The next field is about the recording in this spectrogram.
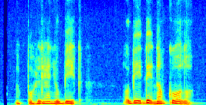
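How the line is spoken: Whispered coaxing. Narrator (Ukrainian): пошепки умовляв його Сенько

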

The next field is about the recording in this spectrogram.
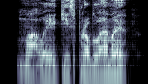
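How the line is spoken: Hoarse rasp. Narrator (Ukrainian): прохрипів Муді

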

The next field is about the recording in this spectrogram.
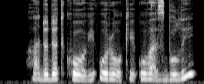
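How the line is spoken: Plain. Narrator (Ukrainian): запитала вона

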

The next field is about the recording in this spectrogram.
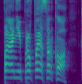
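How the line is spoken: Shouted. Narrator (Ukrainian): крикнув Гаррі

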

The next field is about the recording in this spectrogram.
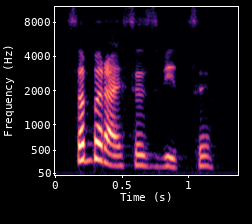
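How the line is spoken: Barked. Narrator (Ukrainian): гаркнув Персі

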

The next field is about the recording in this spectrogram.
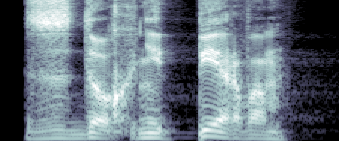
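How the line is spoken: Growling. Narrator (Russian): прорычал книжник

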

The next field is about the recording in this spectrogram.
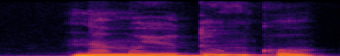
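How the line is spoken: Hollow, muffled voice. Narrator (Ukrainian): сказав Ел глухим голосом

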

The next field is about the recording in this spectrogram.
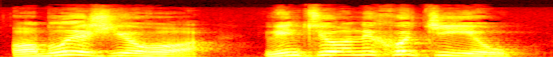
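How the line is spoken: Shouted. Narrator (Ukrainian): крикнула Джинні

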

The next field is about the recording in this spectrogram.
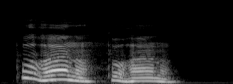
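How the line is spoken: Sigh. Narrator (Ukrainian): зітхнув любисток

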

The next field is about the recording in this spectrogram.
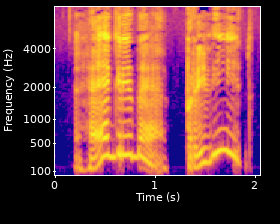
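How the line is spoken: Shouted. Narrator (Ukrainian): закричав Гаррі

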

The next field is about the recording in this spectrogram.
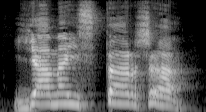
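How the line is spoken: Shrieking. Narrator (Ukrainian): заверещала Софі

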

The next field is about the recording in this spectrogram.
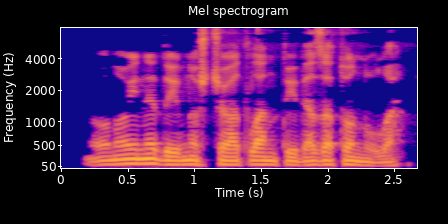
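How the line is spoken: Mutter. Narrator (Ukrainian): пробурмотів Ричард

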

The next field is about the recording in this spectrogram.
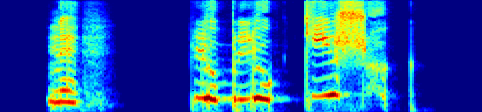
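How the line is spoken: Angry mouse squeak. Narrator (Ukrainian): Гнівно пропищала миша

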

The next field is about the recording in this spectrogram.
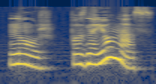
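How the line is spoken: Cheerful. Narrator (Ukrainian): мовив весело

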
